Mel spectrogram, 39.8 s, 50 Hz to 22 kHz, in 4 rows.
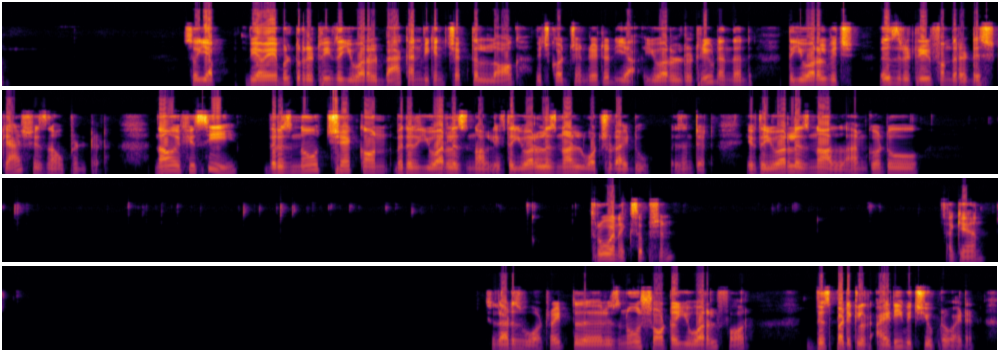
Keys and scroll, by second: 19.1 Return, 28.6 Return, 36.3 super+s.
